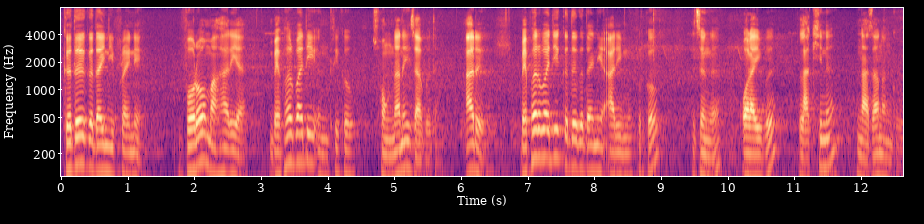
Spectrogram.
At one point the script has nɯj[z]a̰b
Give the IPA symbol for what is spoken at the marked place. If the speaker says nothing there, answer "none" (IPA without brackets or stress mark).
z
